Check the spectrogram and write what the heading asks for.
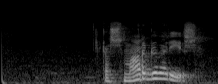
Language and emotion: Russian, neutral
